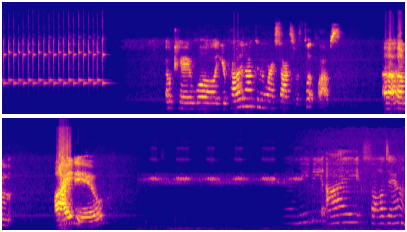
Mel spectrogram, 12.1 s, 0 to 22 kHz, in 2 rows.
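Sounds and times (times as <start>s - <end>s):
crickets chirping: 8.1s - 11.8s.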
